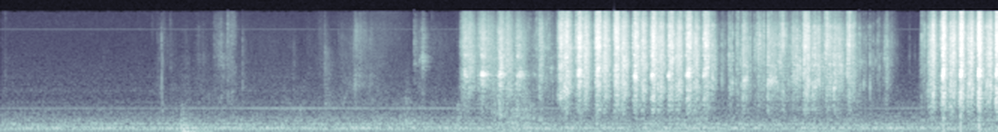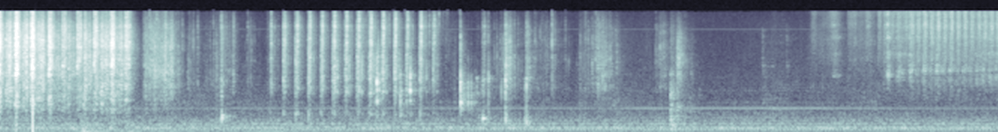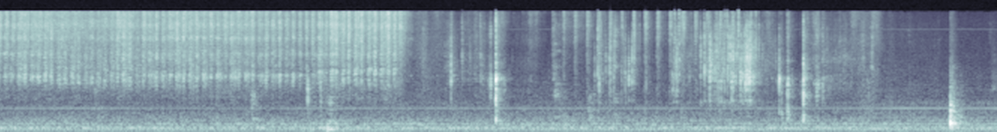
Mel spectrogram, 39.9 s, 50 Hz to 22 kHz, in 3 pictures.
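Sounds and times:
sprinkles rattling in plastic jar: 6.2 - 21.6, 25.0 - 32.0, 34.2 - 37.1.

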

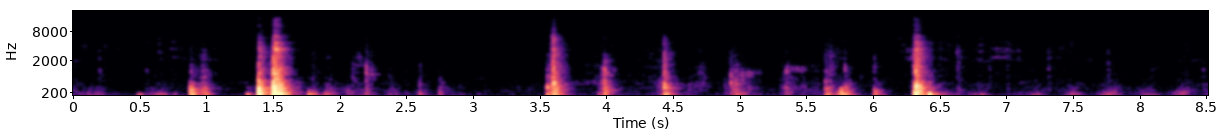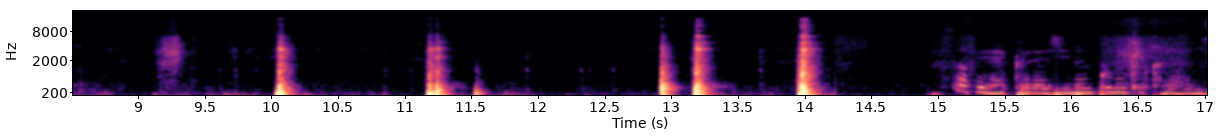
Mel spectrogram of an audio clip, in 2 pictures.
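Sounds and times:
rolling pin rubbing on dough: 6.7 - 12.8, 14.2 - 17.0
rolling pin knocks: 11.1 - 12.0, 12.8 - 14.2.

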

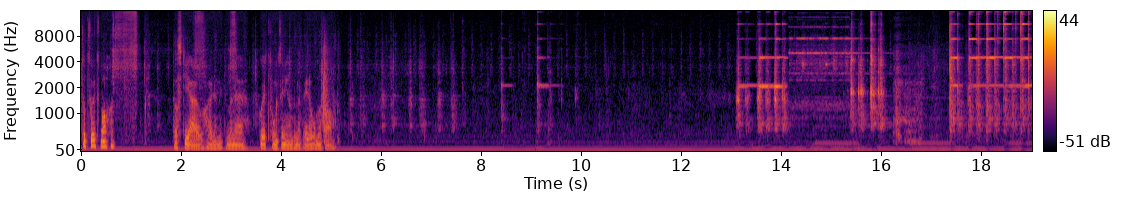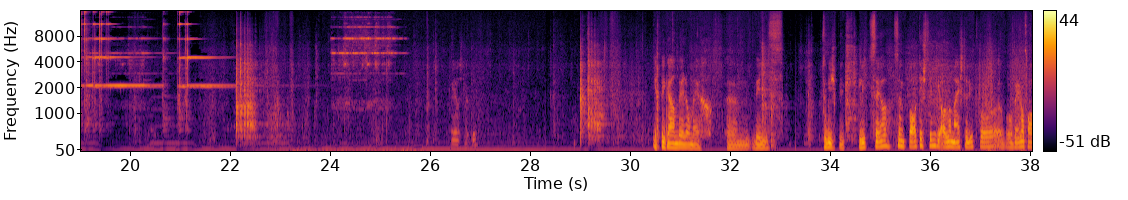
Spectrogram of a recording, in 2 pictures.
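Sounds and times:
bicycle bell ringing: 8.4 - 9.6, 13.1 - 16.4, 17.4 - 25.8
bell mechanism clicks: 8.4 - 9.7, 13.1 - 16.4, 17.4 - 25.9.

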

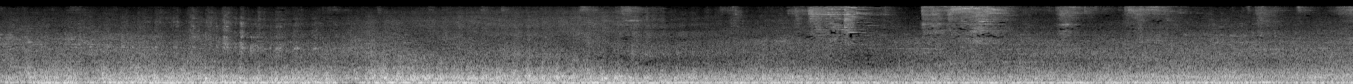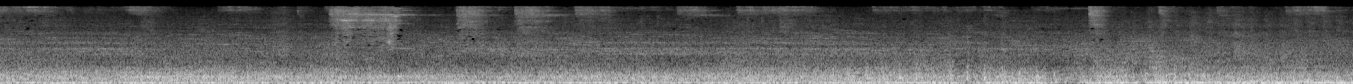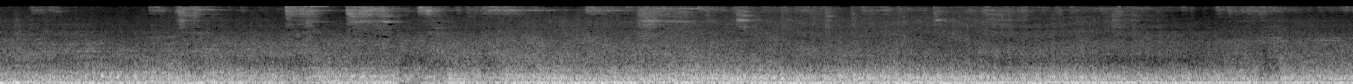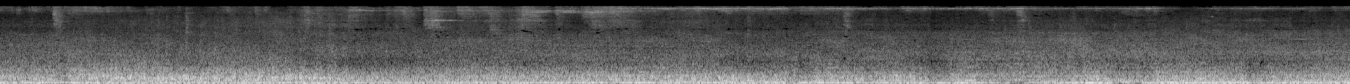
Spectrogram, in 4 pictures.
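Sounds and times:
train wheels rumbling on rail: 0.0 - 54.0
wheel squeals and clacks: 8.1 - 11.7, 16.8 - 19.0.

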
